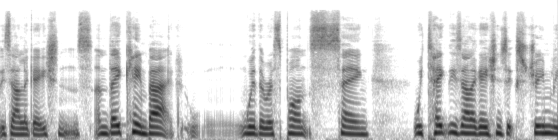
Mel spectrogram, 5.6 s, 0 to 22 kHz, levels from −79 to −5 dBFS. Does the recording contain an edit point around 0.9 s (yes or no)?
yes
